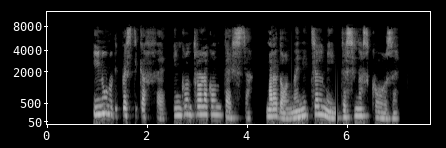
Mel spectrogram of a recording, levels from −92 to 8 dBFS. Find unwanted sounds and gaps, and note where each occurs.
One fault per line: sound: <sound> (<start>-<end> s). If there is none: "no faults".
sound: dropout (5.8-5.8 s)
